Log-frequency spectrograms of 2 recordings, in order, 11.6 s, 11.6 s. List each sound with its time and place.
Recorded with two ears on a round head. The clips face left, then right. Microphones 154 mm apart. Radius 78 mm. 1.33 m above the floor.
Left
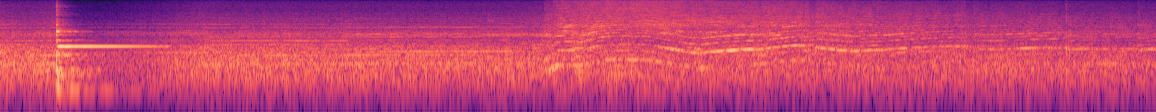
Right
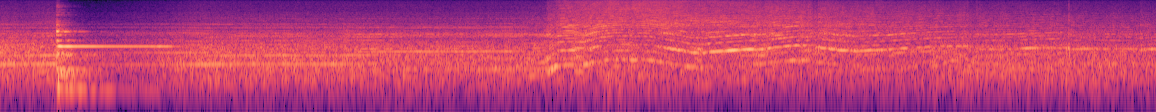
0.6 s a guitar: 55° left (ahead or behind), 0.8 m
